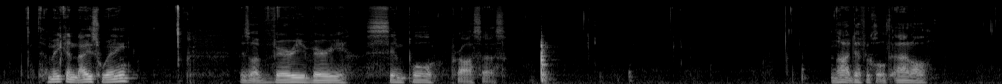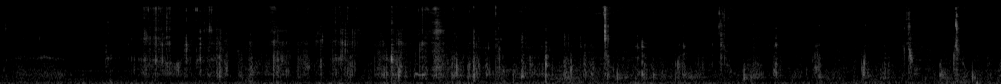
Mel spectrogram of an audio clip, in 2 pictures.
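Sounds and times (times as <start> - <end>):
crunching and chewing chicken wing: 11.0 - 20.0.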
